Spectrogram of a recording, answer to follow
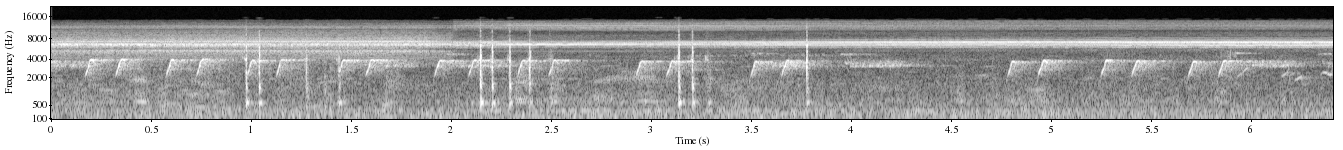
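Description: Birds chirping in quick runs of short repeated notes over a steady, high-pitched insect drone, with a few sharp clicks about two and three seconds in.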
